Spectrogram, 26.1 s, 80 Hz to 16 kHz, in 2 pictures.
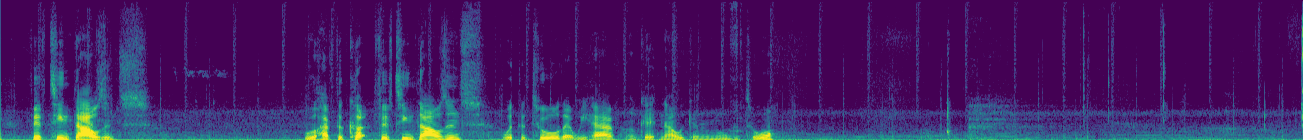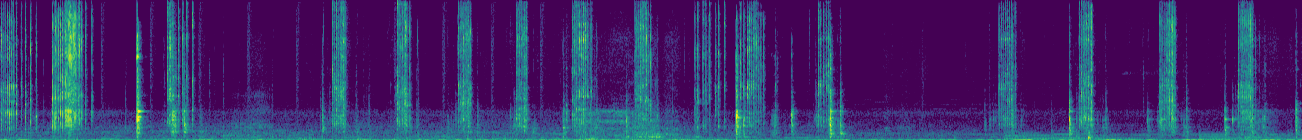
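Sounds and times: ratchet wrench clicking: 12.6 - 15.2, 16.2 - 21.6, 22.8 - 26.0.

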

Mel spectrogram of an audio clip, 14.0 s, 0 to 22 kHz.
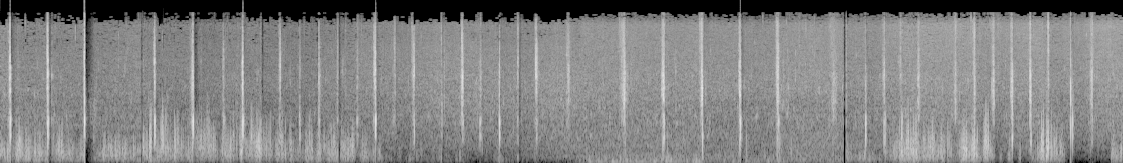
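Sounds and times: wooden pestle pounding in mortar: 1.9 - 6.6, 10.4 - 13.8.

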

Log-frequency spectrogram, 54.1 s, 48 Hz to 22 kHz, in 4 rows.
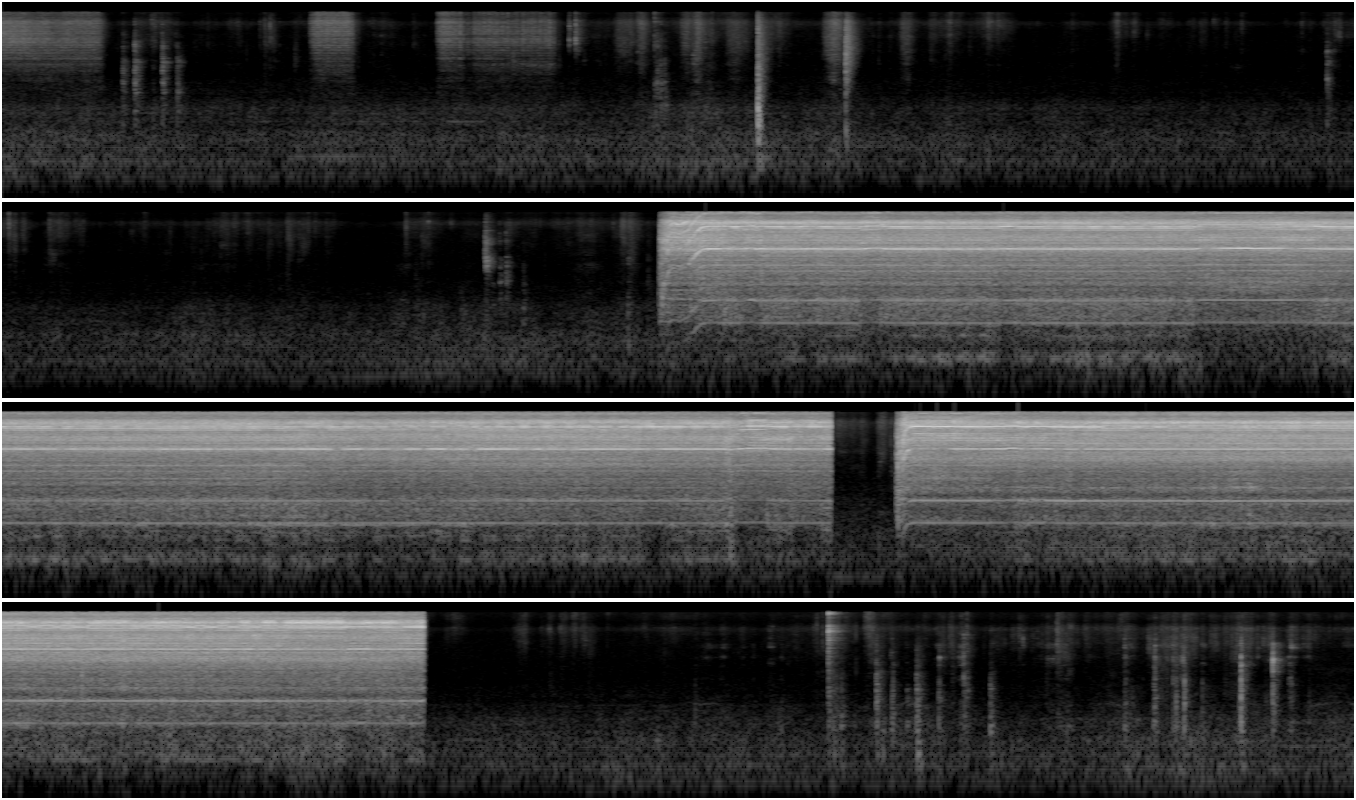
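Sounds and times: rotary tool wire brush whining: 20.1 - 35.4, 36.0 - 44.8.

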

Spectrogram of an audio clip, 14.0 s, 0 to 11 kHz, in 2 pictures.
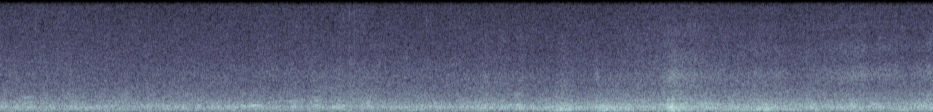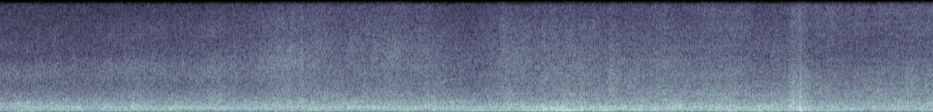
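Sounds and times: surf and rushing water: 0.0 - 14.0
boat motor droning: 4.8 - 14.0.

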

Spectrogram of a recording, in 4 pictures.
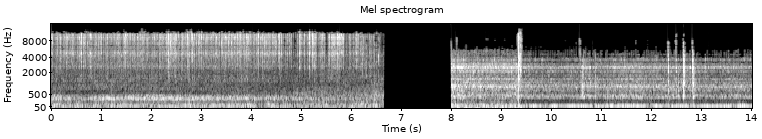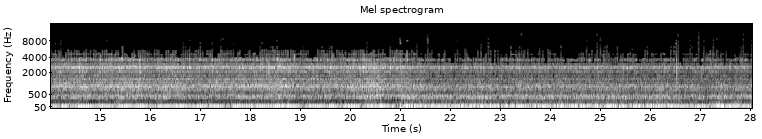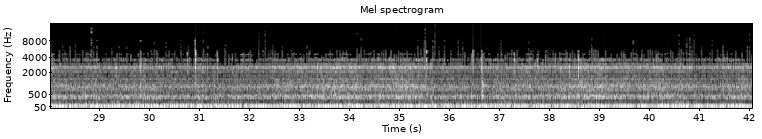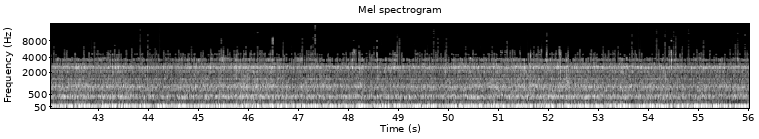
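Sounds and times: bike road rumble: 0.0 - 6.7, 8.0 - 56.0
wind buffeting microphone: 0.0 - 6.7.

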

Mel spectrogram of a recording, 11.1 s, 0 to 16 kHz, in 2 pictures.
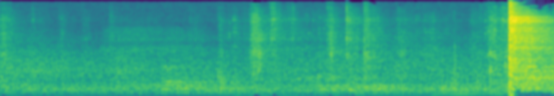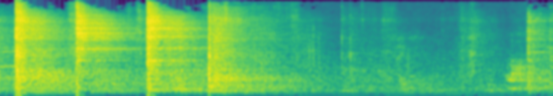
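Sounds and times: steel swords clashing: 5.0 - 8.3.

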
